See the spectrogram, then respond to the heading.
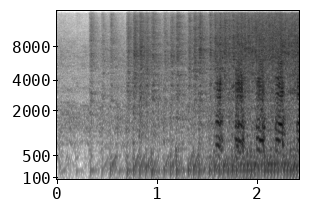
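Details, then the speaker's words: Mazda Miata, starter solenoid fed direct 12 V from battery: starter churns briefly, then engine catches and rises into a ragged, building run. "what we're going to do we're going to hook a wire up to the starter solenoid and give that thing straight 12 fold from the battery to see if the car will start"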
